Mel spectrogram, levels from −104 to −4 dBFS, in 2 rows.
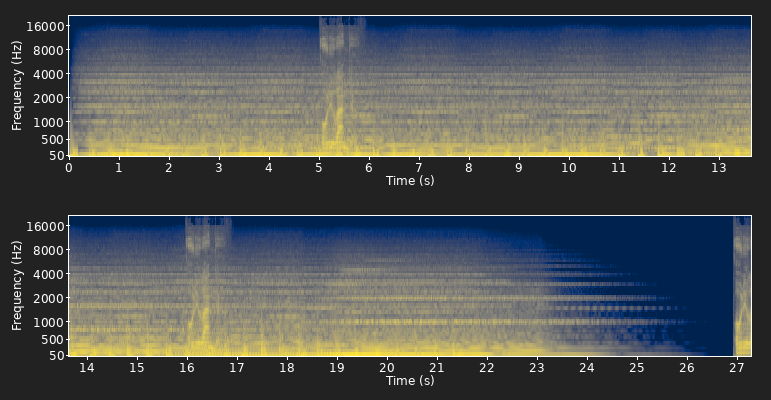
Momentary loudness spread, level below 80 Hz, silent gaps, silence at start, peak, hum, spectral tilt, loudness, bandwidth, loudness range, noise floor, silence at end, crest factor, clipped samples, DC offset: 8 LU; -22 dBFS; 26.40-26.91 s; 0 s; 0 dBFS; none; -8 dB/octave; -17 LUFS; 11 kHz; 6 LU; -83 dBFS; 0 s; 14 dB; under 0.1%; 6%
